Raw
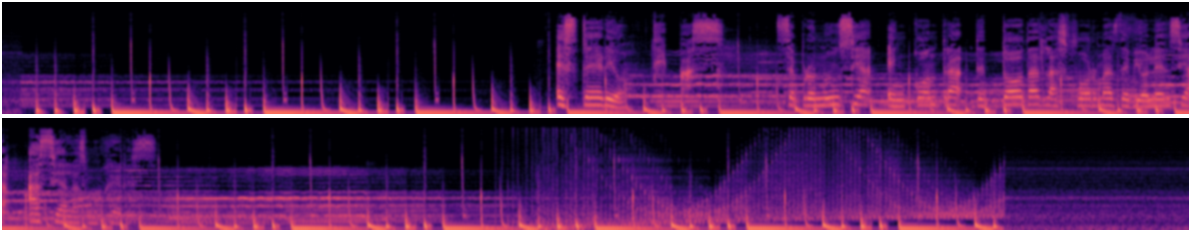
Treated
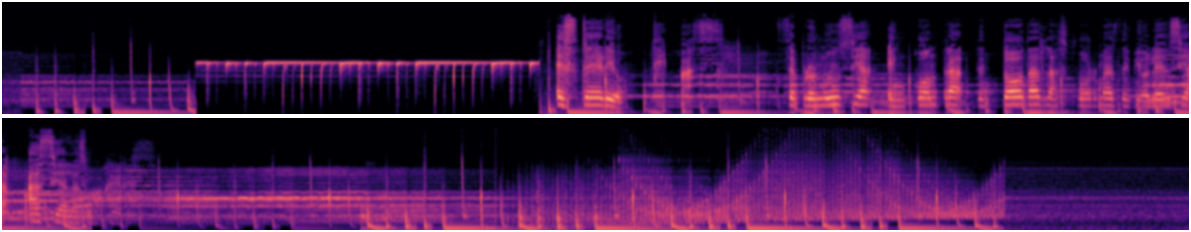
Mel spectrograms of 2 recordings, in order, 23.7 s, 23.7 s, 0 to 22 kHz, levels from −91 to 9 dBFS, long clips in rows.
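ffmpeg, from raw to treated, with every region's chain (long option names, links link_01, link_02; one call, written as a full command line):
ffmpeg -i in.wav -filter_complex "[0:a]asettb=1/sr,asplit=3[link_01][link_02][link_03];[link_01]atrim=end=1.934[link_04];[link_02]atrim=start=1.93:end=5.37,asetpts=PTS-STARTPTS,afade=type=in:duration=0.004:curve=qsin,afade=type=out:start_time=3.436:duration=0.004:curve=qsin,lowpass=frequency=2400:width_type=q:width=0.5098,lowpass=frequency=2400:width_type=q:width=0.6013,lowpass=frequency=2400:width_type=q:width=0.9,lowpass=frequency=2400:width_type=q:width=2.563,afreqshift=-2800,aecho=1:1:94:0.168,atrim=end_sample=151704[link_05];[link_03]atrim=start=5.366[link_06];[link_04][link_05]acrossfade=duration=0.004:curve1=hsin:curve2=qsin[link_07];[link_07][link_06]acrossfade=duration=0.004:curve1=qsin:curve2=hsin,asettb=1/sr,asplit=3[link_08][link_09][link_10];[link_08]atrim=end=6.124[link_11];[link_09]atrim=start=6.12:end=11.5,asetpts=PTS-STARTPTS,afade=type=in:duration=0.004:curve=qsin,afade=type=out:start_time=5.376:duration=0.004:curve=qsin,aecho=1:1:4.1:0.67,atrim=end_sample=237258,agate=range=-33dB:threshold=-20dB:ratio=3:release=100:detection=peak,adynamicequalizer=threshold=0.0141:dfrequency=1500:dqfactor=0.7:tfrequency=1500:tqfactor=0.7:attack=5:release=100:ratio=0.375:range=2:mode=cutabove:tftype=highshelf[link_12];[link_10]atrim=start=11.496[link_13];[link_11][link_12]acrossfade=duration=0.004:curve1=hsin:curve2=qsin[link_14];[link_14][link_13]acrossfade=duration=0.004:curve1=qsin:curve2=hsin,asettb=1/sr,asplit=3[link_15][link_16][link_17];[link_15]atrim=end=12.764[link_18];[link_16]atrim=start=12.76:end=15.45,asetpts=PTS-STARTPTS,afade=type=in:duration=0.004:curve=qsin,afade=type=out:start_time=2.686:duration=0.004:curve=qsin,highpass=170,lowpass=3900,lowshelf=frequency=770:width_type=q:width=1.5:gain=-10[link_19];[link_17]atrim=start=15.446[link_20];[link_18][link_19]acrossfade=duration=0.004:curve1=hsin:curve2=qsin[link_21];[link_21][link_20]acrossfade=duration=0.004:curve1=qsin:curve2=hsin,asettb=1/sr,asplit=3[link_22][link_23][link_24];[link_22]atrim=end=16.814[link_25];[link_23]atrim=start=16.81:end=18.03,asetpts=PTS-STARTPTS,afade=type=in:duration=0.004:curve=qsin,afade=type=out:start_time=1.216:duration=0.004:curve=qsin,agate=range=-7dB:threshold=-31dB:ratio=16:release=100:detection=peak,lowpass=2500,equalizer=frequency=320:width_type=o:width=0.74:gain=6.5[link_26];[link_24]atrim=start=18.026[link_27];[link_25][link_26]acrossfade=duration=0.004:curve1=hsin:curve2=qsin[link_28];[link_28][link_27]acrossfade=duration=0.004:curve1=qsin:curve2=hsin,acrossover=split=320 4300:gain=0.178 1 0.224[link_29][link_30][link_31];[link_29][link_30][link_31]amix=inputs=3:normalize=0,dynaudnorm=framelen=300:gausssize=21:maxgain=11.5dB" out.wav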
